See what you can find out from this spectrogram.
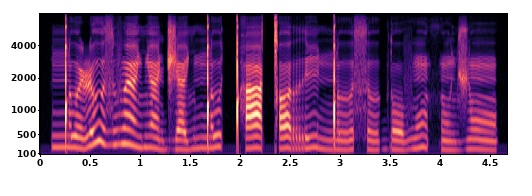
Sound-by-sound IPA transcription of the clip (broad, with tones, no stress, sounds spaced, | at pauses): ŋ͡ǃ ɯ˨˩ ɭ ɯ˧˥˧ z v ɛ̃˦˨ ʎ ɛ̃˦˨ d͡ʒ ɛ˨˩˦ ʎ ŋ͡ǃ ɯ˧˥˧ ǃʰ a˧˥˧ ǀ ʌ˧˥˧ r i˧˥˧ ŋ͡ǃ ɯ˨˩˦ s ɯ˨˩˦ ɡ ɾ o˨˩ v ũ˧˥˧ θ ũ˨˩ ʎ ʒ õ˦˨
